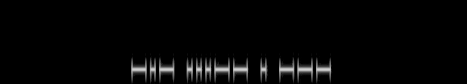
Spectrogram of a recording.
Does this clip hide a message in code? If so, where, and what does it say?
Yes: Morse code from 1.3 to 3.3 s, heard as a keyed tone, about 24 wpm, 700 Hz. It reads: K3EO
